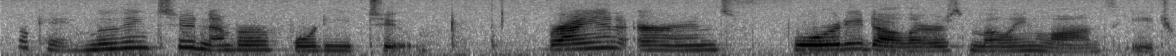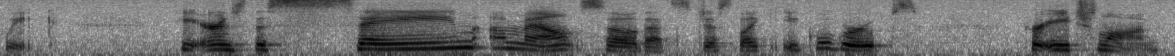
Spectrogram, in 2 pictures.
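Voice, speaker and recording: A woman speaks fairly slowly in a fairly high voice with lively intonation. It is a normal speaking voice. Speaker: schoolteacher. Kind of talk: tutorial.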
